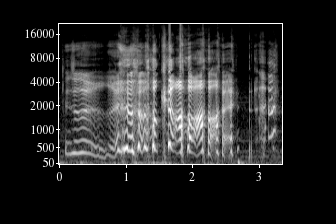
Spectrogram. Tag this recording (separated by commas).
Human voice, Crying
